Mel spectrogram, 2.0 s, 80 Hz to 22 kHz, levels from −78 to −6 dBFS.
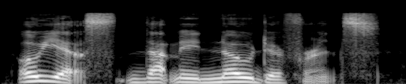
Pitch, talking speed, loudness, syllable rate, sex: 180 Hz, 175 wpm, -17 LUFS, 5.2 syllables/s, female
